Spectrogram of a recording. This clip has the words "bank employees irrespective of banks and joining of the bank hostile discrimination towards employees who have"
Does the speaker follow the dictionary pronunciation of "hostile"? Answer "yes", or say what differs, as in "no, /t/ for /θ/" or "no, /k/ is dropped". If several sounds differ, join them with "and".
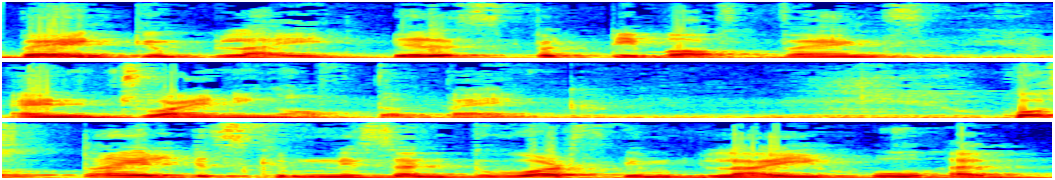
yes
